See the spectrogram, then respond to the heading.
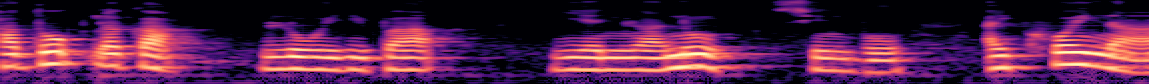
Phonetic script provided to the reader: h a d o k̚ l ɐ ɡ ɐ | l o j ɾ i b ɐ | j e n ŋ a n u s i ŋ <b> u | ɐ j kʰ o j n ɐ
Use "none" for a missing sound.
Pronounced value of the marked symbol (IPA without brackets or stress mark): b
